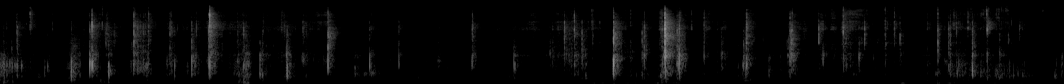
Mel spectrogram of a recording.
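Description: Fingertips and nails rub and scratch across the glossy covers and edges of a small, solid stack of glossy paper magazines lying flat on a white table. The result is a quiet, dense run of short, bright, crinkly scratching and rustling bursts with almost no low end, each dying away almost instantly, with brief pauses between flurries.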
